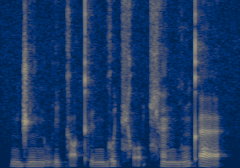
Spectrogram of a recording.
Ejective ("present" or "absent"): present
